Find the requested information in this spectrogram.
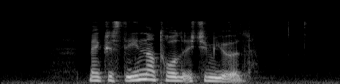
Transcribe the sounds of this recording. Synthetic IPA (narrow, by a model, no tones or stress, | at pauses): mɛnkʰɾɪst̪iːnɑt̪ʰoːləɾɪçəmjø̰ːl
